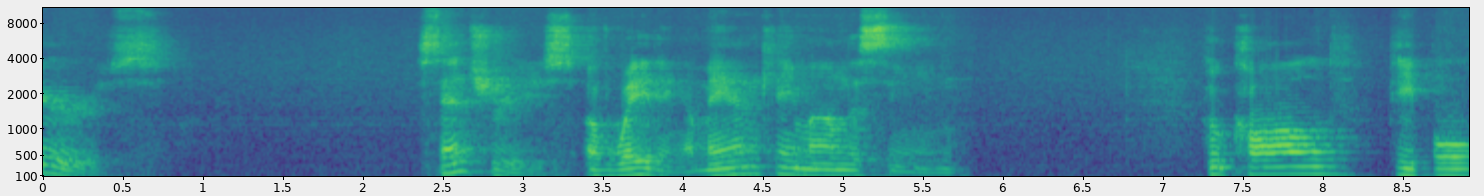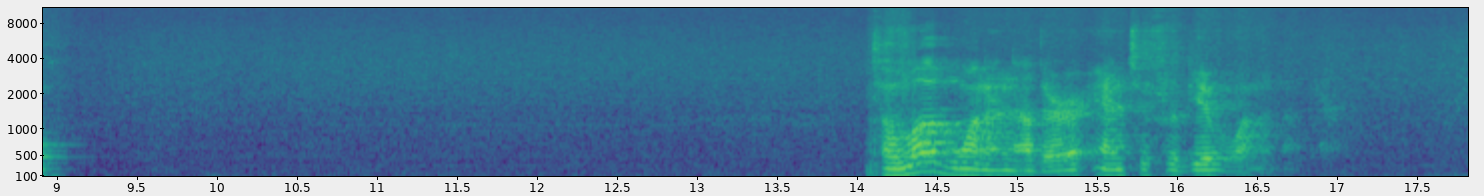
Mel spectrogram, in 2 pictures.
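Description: A middle-aged man speaks calmly and with feeling, in pauses, in a room with a slight echo.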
